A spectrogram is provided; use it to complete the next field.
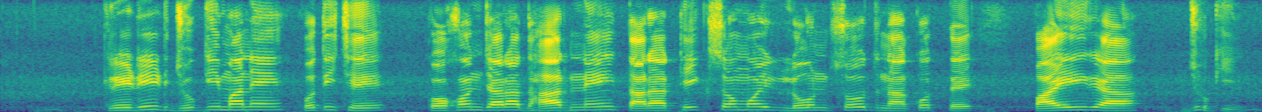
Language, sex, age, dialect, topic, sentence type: Bengali, male, <18, Western, banking, statement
